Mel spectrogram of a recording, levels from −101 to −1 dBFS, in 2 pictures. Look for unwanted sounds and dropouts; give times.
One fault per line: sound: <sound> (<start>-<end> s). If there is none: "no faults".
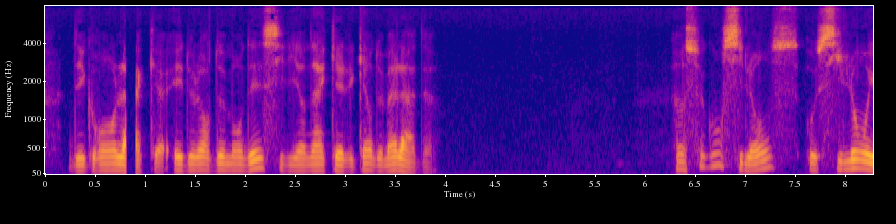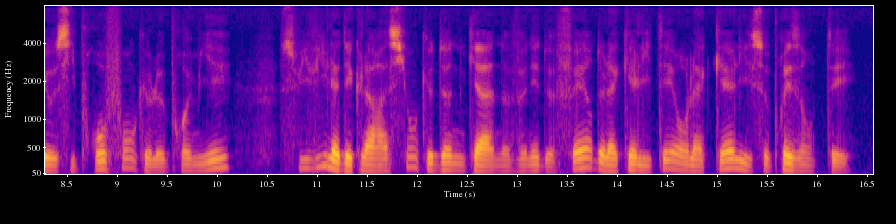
sound: dropout (0.8-0.9 s)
